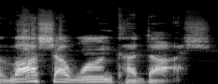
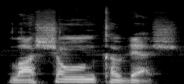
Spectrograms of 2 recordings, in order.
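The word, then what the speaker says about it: לשון קודש: and nothing nothing outside they call this alphabet the la sha Wan Kadosh which is their pronunciation of Hebrew phrase lost shown kodesh meaning holy tongue or holy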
